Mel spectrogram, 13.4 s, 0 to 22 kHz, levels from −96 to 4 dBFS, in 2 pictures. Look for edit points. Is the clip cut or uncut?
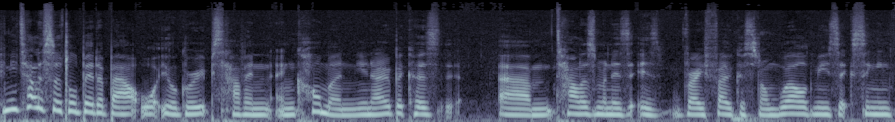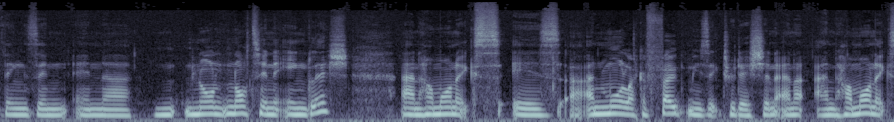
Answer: uncut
